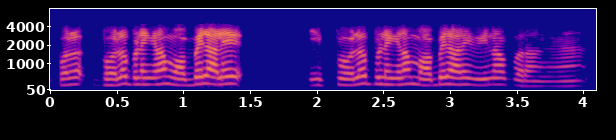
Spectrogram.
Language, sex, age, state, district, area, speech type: Tamil, female, 18-30, Tamil Nadu, Thanjavur, urban, conversation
